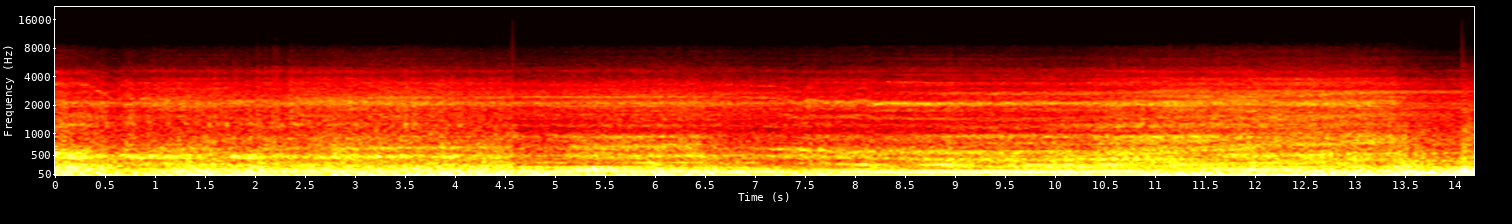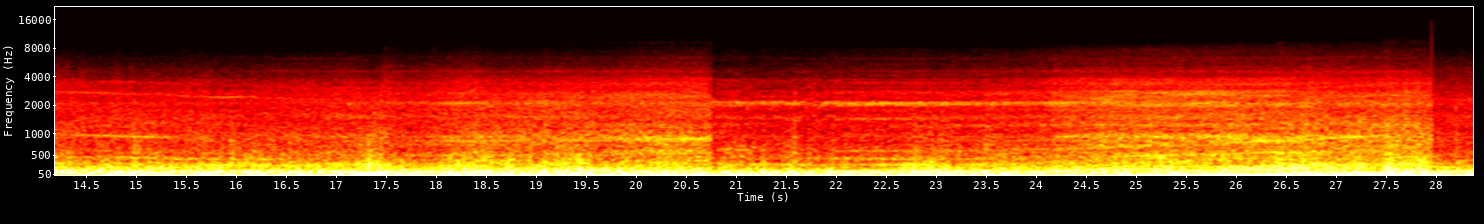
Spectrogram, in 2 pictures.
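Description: Honda ST1300 Pan European's V4 engine running under way, its pitch rising and falling with throttle and gear changes. The sound changes abruptly twice, about halfway through and again about two-thirds of the way in.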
